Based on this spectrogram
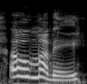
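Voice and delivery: laughing posh "mummy" up high; mock-posh British child, giggling. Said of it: "a British Australian".

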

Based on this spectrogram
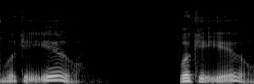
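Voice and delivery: high, playful ribbing; mock-proud look at you; teasing praise. Real, not acted. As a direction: tease him like you're impressed. Teasing cohost who watched show.

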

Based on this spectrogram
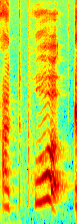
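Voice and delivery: shocked high what; confused what. Retold or imitated. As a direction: recall the confusion, pitch up high. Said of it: "And I'm like".

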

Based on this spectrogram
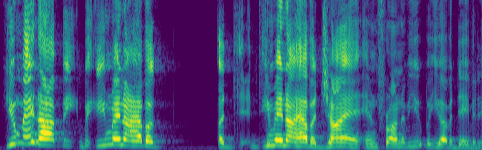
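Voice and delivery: loud, high preaching shout; high-pitched pulpit cry; full-force preaching. Real, not acted. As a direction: preach it at the top of your voice.

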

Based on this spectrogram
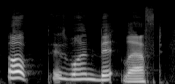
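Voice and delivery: mild surprise. Acted. Human finds last bit.

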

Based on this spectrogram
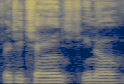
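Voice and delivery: hushed mock-earnest tribute; mock sincere. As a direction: deliver it like a solemn toast.

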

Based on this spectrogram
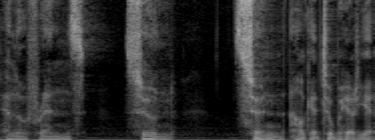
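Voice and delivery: put-on low, soft murmur to old friends; mock-tender longing. Man greeting his autumn jackets, low, soft mock tenderness. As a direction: play it hushed and low, a fond promise.

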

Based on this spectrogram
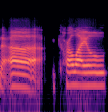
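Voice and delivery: normal talking voice

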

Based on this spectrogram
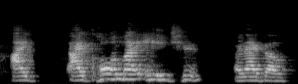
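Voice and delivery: usual speaking voice

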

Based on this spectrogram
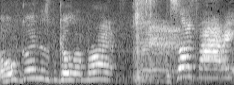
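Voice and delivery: high-pitched mock apology; sarcastic apology. Real, not acted. Podcaster claiming to be right, high and mockingly sorry. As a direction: gush a fake apology, breaking into laughter.

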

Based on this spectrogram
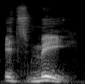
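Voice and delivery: put-on loud, emphatic accented politician; Bernie Sanders impression. Announcing himself as the senator, loud and emphatic. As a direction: bark each phrase with a pause between. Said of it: "I'll do a good Bernie Sanders".

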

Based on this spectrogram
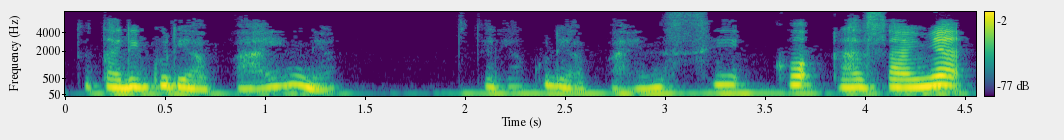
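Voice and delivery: very soft, puzzled self-questioning; hushed wondering to oneself; retold bewildered thought. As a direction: murmur it as a dazed inner question. Retold bewildered thought while sitting dazed.

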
